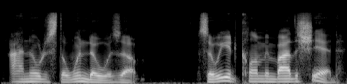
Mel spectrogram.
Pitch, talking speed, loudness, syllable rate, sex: 120 Hz, 240 wpm, -17 LUFS, 6.1 syllables/s, male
